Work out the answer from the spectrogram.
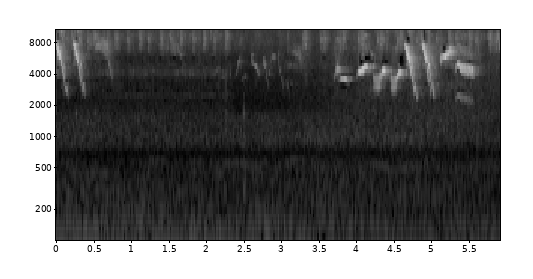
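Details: Wild double-collared seedeater singing from a distance in a bamboo thicket, a burst of quick high twittering and sweeping whistled notes after a quieter opening, with steady low background hum.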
